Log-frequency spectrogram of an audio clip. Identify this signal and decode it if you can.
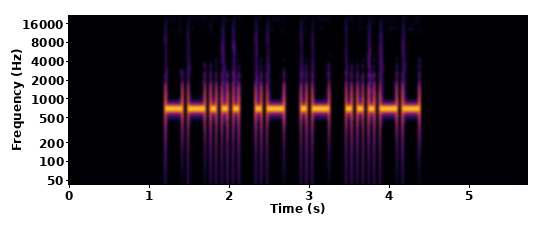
Morse code, heard as a keyed tone, about 17 wpm, 700 Hz. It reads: 7AA3
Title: Common Cut Numbers - 4-Digit 17wpm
